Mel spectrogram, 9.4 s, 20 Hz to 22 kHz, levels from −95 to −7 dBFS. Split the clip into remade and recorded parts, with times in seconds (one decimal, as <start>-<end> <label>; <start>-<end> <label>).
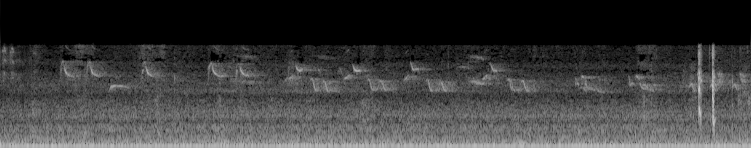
0.0-9.4 recorded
